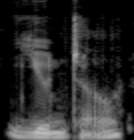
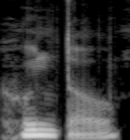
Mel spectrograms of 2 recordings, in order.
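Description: First: The word starts with a Y sound. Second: The word does not start with a Y sound. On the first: This is how the original group's name was said. "It's believed it was pronounced with a Y" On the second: This is the Spanish word meaning together. "there is a Spanish word pronounced junto"

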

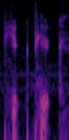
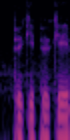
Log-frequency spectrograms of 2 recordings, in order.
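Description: First: It is said like the English word 'puke'. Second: It is said with a Japanese reading, 'pookie'. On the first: "but it's like Puke Puke. It's spelt like that" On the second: "the name just comes from the Japanese name, I guess that's just Pookie Pookie"

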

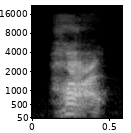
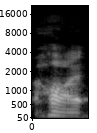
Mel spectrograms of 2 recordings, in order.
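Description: First: The word is said with strong, exaggerated emphasis. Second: The word is said in a plain, ordinary way. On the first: The thing is extremely attractive and exciting. The speaker calls it right. "the type of hot that makes you say hot" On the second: The thing is only mildly attractive. The speaker calls it wrong. "not hot"

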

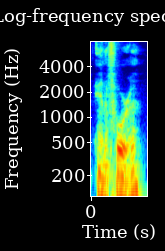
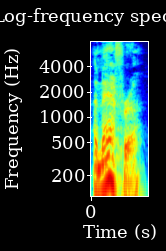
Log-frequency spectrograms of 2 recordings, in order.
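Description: First: It is given a guessed, read-aloud pronunciation. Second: It is given the standard dictionary pronunciation. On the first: The speaker calls it wrong. "instead of anaphora" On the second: The speaker calls it right. "anaphora is how this is pronounced"

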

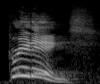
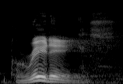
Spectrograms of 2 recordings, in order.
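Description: First: It is said in a sudden, playful way. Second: It is said in a plain, calm way.

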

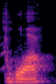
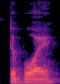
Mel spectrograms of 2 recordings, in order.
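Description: First: The name is said with French-style sounds. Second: The name is said with English-style sounds. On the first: The speaker calls it right. "We can speak French. It's 2020. It's Du Bois" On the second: The speaker calls it wrong. "Some of you know him as Du Bois"

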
